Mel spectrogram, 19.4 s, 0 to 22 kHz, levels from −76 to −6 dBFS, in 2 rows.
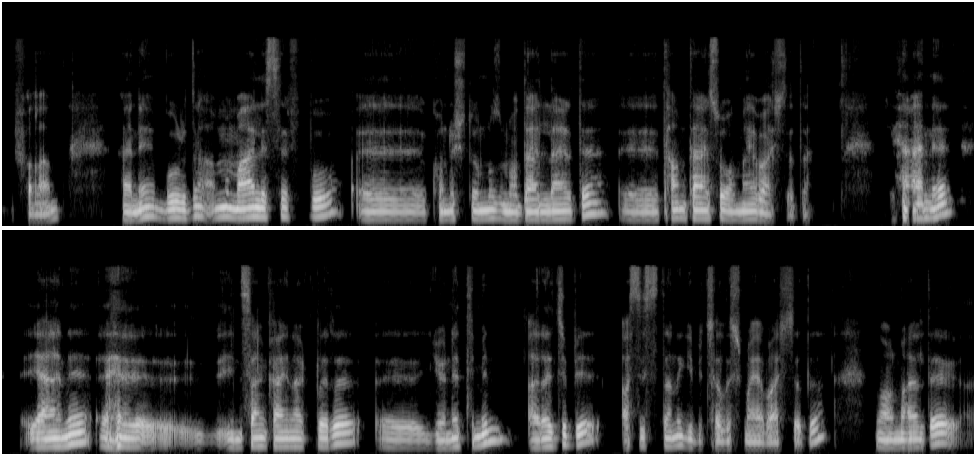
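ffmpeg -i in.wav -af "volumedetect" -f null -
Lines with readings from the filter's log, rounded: mean_volume: -27.5 dB
max_volume: -9.7 dB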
